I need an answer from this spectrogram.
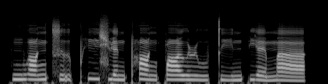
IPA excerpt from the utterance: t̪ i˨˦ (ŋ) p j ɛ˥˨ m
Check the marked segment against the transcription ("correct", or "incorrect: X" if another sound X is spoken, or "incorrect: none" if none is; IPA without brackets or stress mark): incorrect: n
